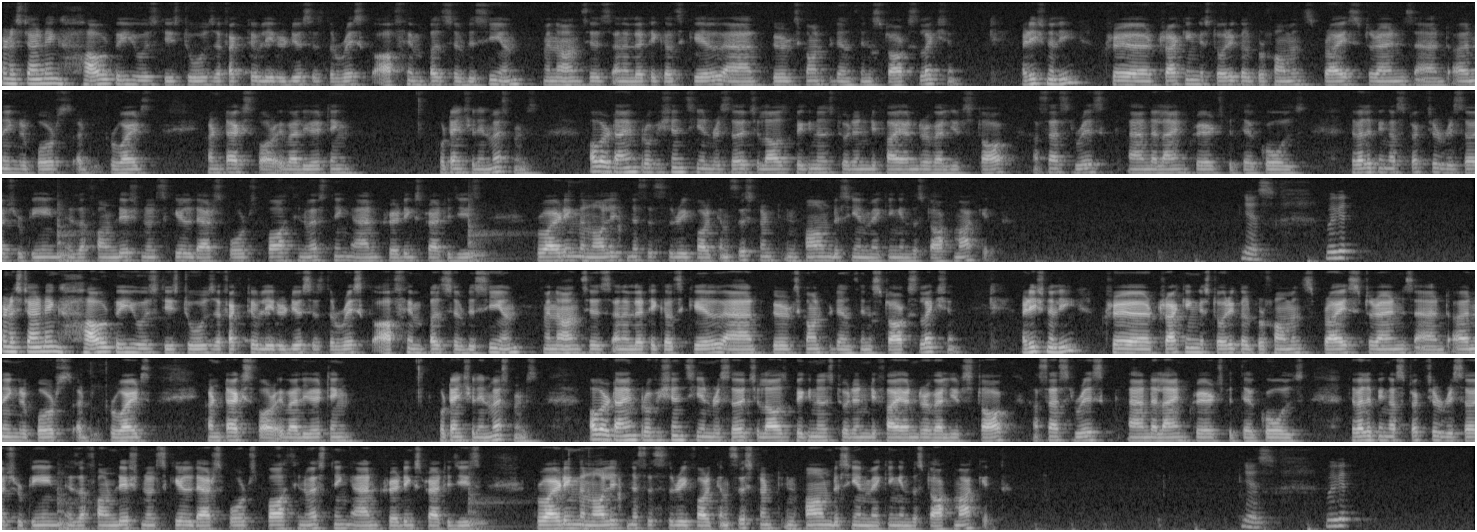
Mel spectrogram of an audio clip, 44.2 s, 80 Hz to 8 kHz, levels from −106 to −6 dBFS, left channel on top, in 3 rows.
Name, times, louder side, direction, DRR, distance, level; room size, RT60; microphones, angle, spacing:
voice 1, 0.0-9.6 9.9-18.3 19.1-39.3, right 6 dB, 45° right, 0.3 m, -37 dB
sound 1, 30.0-31.5 34.1-35.9, equal, 55° left, 2.3 m, -56 dB
voice 2, 41.9-42.9, left 1 dB, 10° left, 0.5 m, -45 dB
5.9 x 5.6 x 3.3 m
head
